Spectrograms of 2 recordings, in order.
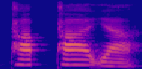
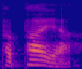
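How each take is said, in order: First: All syllables are even, with no stress. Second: One syllable is stressed, as in English. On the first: The speaker calls it right. "there is no stressed syllable in a Korean word" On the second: The speaker calls it wrong.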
